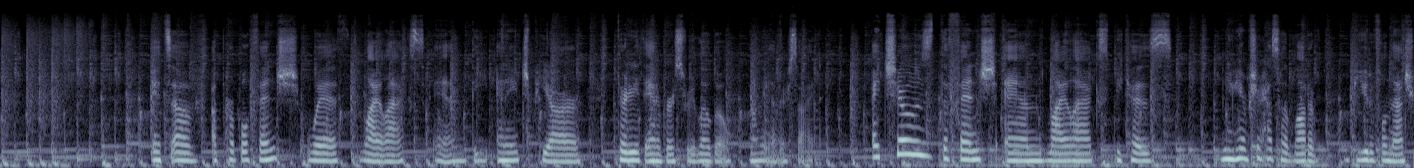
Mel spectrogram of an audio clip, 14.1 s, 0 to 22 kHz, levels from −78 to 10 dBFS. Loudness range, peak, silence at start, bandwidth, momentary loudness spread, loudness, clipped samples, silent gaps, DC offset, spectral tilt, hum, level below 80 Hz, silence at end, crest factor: 3 LU; -2 dBFS; 0 s; 15.5 kHz; 13 LU; -18 LUFS; under 0.1%; none; 0.2%; -5.5 dB/octave; none; -36 dBFS; 0 s; 16 dB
